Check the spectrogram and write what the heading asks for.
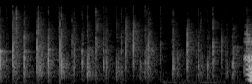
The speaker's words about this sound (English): Does applause mean I should do more?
